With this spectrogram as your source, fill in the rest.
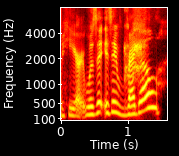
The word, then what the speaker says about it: Regal: Is it Regal? It's Regal. Regal. See, I've butchered the name in my intro.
